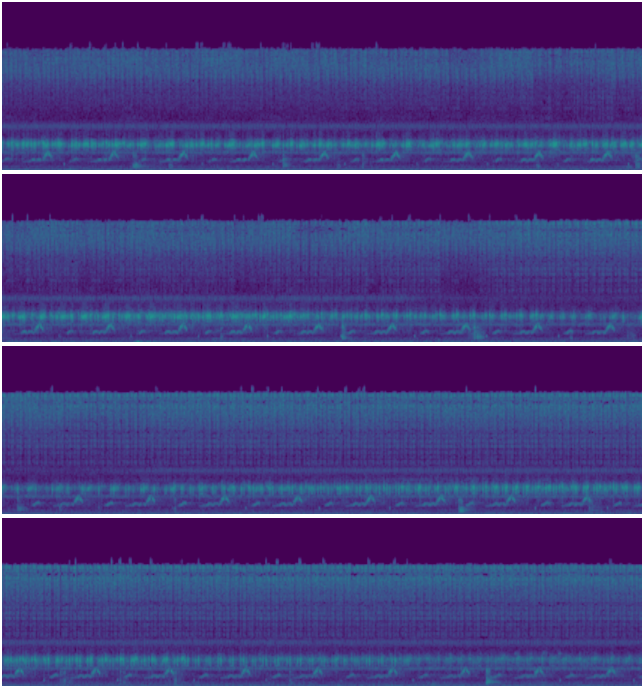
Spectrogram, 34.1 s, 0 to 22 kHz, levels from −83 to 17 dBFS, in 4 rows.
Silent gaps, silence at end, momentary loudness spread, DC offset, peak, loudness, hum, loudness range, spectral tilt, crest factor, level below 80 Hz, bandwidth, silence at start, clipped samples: none; 0 s; 4 LU; under 0.1%; -20 dBFS; -35 LUFS; none; 3 LU; 0 dB/octave; 18 dB; -64 dBFS; 17 kHz; 0 s; under 0.1%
